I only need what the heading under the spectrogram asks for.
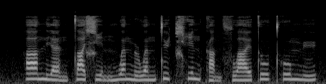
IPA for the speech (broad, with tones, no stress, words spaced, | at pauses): ä˥n̪jɛ̰˨˩n t̪ä˥˩ ɕḭ˨˩nmwə˥˩n ɻwə˧˥nt̪y˥˧t͡ɕʰi˥˩nka̰˨˩n swa˧˥ɪ̯t̪u˥t̪ʰu˥my˧˥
